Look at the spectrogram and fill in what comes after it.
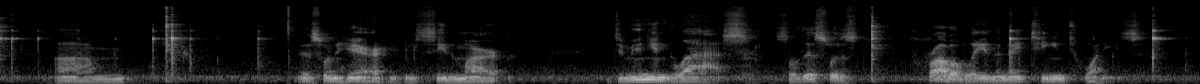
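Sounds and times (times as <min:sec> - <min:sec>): glass bottles clinking: 0:00.0 - 0:02.8, 0:11.4 - 0:12.0.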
